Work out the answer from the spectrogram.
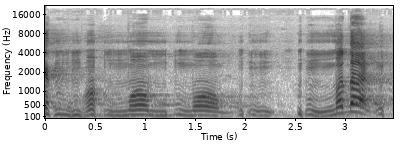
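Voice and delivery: stammering on the first syllable; stutter. Retold or imitated. Mock stutter as friend Magan answers his name. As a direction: stutter it out, stuck on mo.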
